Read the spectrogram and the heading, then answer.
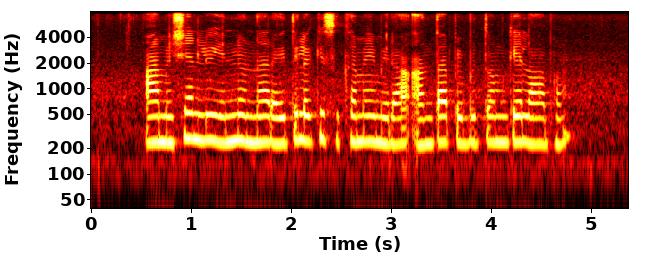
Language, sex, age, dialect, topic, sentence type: Telugu, female, 18-24, Southern, agriculture, statement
